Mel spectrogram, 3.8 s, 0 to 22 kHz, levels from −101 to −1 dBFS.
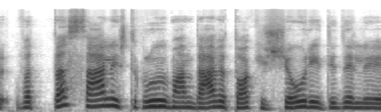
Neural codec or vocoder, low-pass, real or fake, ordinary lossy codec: vocoder, 48 kHz, 128 mel bands, Vocos; 14.4 kHz; fake; Opus, 24 kbps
